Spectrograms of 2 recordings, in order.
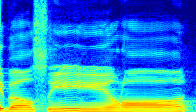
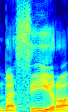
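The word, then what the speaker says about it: بصيرا: Bukan sa, bukan basiro, tapi basira. Terserah mau gigi geraham kanan atau gigi geraham kiri, terserah. Yang penting bacanya basira.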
